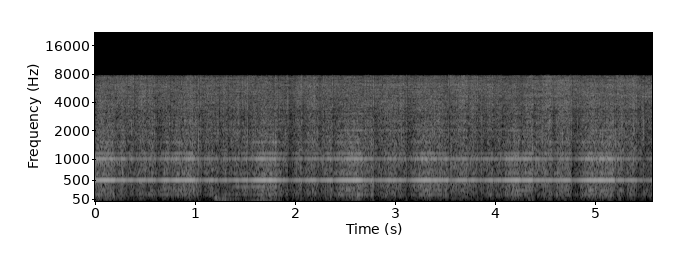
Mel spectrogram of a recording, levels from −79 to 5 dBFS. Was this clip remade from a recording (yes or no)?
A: no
